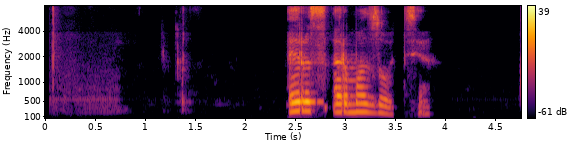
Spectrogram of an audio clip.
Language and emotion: Russian, neutral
